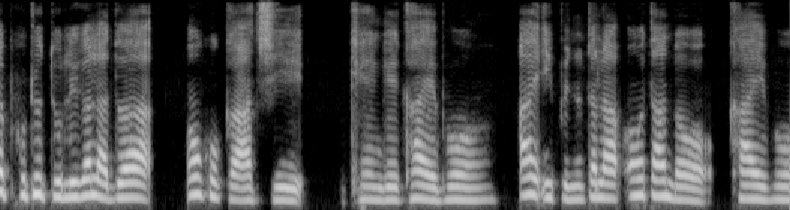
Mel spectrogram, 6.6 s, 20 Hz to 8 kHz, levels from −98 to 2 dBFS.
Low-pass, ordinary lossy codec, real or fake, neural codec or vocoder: none; none; fake; codec, 16 kHz, 16 kbps, FreqCodec, smaller model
